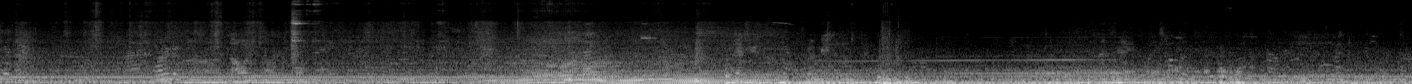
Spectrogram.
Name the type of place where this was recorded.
bus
